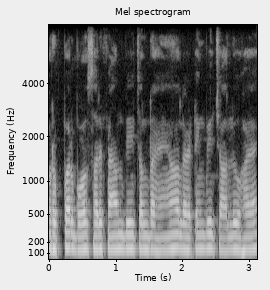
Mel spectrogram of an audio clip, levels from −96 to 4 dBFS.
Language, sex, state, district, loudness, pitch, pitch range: Hindi, male, Punjab, Fazilka, -18 LUFS, 130 Hz, 130-135 Hz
